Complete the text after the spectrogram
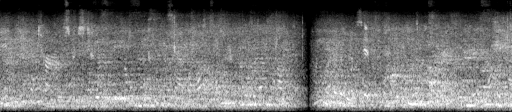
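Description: A crowd of adults murmurs and chatters in a large echoing hall.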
